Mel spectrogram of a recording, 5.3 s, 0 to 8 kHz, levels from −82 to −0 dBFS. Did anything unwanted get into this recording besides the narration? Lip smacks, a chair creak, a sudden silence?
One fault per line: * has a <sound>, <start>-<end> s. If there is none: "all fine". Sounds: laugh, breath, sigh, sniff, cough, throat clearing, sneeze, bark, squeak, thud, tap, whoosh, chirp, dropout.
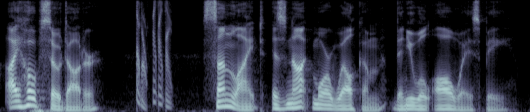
* has a chirp, 1.4-1.8 s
